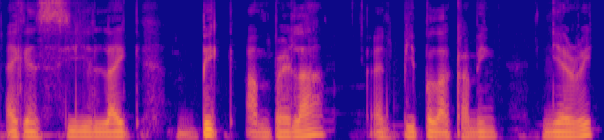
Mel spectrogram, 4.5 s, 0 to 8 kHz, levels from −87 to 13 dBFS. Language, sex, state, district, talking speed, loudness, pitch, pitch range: English, male, Arunachal Pradesh, Lower Dibang Valley, 160 wpm, -22 LUFS, 100 Hz, 95-105 Hz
